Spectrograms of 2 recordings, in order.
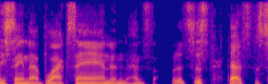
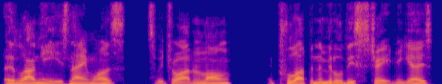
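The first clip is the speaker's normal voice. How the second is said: usual speaking voice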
